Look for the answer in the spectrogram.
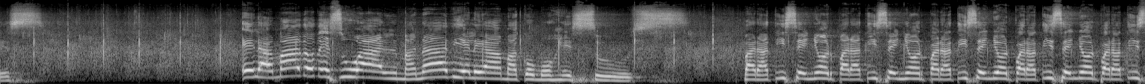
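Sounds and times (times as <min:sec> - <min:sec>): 
speech: 0:00.0 - 0:00.4, 0:02.4 - 0:06.6, 0:07.4 - 0:11.4
audience applause: 0:00.0 - 0:08.6.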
